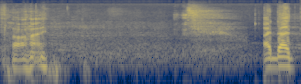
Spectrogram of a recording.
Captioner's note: laughter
